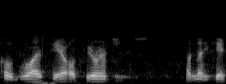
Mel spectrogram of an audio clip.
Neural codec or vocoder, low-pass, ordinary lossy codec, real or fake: codec, 16 kHz, 2 kbps, FreqCodec, larger model; 5.4 kHz; Opus, 32 kbps; fake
